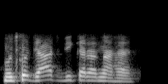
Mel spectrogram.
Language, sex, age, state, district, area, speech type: Hindi, male, 45-60, Uttar Pradesh, Chandauli, rural, conversation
